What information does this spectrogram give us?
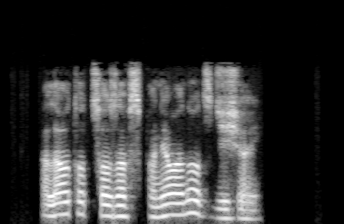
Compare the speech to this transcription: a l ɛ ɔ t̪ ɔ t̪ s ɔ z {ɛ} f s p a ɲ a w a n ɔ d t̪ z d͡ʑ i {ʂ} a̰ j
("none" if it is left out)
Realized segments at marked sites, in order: a, ɕ

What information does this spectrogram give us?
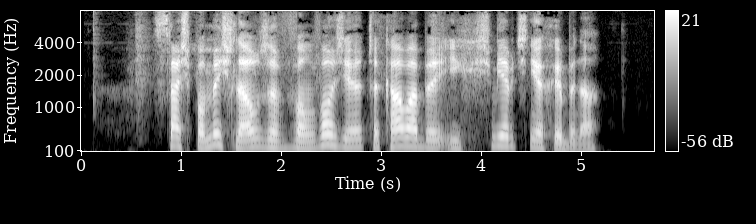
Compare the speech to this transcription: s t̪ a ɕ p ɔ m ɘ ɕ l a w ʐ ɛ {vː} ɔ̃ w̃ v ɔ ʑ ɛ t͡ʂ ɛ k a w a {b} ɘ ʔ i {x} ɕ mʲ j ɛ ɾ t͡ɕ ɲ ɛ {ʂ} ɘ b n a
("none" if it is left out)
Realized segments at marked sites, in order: vː, b, x, x

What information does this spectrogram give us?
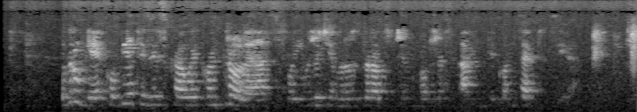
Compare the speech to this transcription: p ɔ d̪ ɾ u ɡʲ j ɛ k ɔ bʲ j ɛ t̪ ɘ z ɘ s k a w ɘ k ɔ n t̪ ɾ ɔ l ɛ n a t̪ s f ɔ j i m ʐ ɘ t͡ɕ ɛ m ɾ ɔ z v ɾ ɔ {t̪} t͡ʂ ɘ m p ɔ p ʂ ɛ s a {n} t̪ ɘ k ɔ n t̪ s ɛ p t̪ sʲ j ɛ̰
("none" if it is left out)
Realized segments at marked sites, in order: t̪, n

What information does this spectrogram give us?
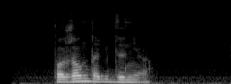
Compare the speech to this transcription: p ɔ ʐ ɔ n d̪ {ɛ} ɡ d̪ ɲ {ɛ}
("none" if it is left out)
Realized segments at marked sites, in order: ɛ, a

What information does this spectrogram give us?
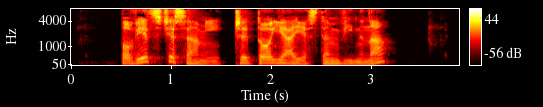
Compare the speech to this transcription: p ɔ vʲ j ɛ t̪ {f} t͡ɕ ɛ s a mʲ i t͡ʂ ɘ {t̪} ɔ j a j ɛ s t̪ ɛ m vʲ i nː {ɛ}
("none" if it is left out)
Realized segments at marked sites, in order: s, t̪, a

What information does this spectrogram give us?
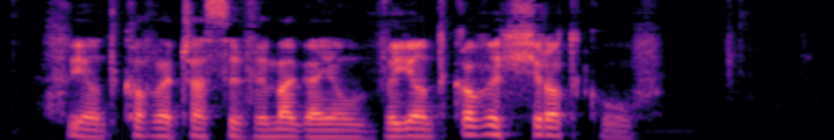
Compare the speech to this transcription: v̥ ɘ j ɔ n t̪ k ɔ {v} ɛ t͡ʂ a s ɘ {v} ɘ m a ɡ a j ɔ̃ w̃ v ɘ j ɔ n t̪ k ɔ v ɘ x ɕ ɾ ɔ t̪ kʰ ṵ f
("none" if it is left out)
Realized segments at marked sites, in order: v, v

